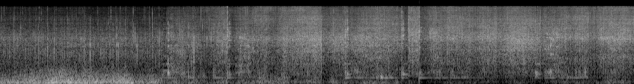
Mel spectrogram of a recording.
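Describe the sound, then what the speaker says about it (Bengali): Crab being stir-fried with spices and Malabar spinach in a hot pan gives a loud, steady sizzle with scraping stirs and occasional clatter, heard close with no one talking. "কাঁকড়ার সাথে মশলা আর পুঁই শাক বেশ ভালো করে একসঙ্গে কষে নিয়েছি"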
